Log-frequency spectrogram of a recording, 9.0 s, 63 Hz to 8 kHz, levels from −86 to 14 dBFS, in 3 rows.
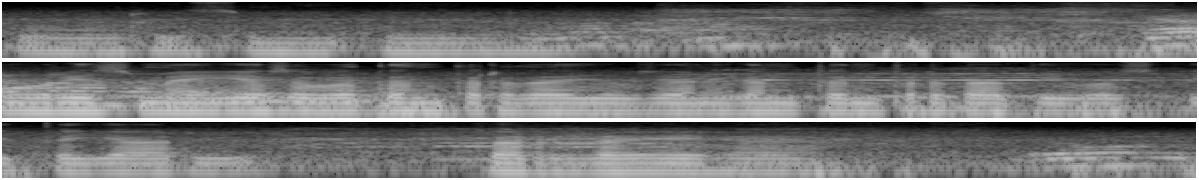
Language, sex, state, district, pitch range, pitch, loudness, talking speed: Hindi, male, Haryana, Jhajjar, 115-120 Hz, 115 Hz, -21 LUFS, 115 wpm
